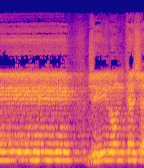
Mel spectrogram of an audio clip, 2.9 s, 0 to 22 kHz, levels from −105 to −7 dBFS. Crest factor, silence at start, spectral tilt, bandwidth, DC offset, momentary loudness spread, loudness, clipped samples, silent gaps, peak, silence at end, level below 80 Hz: 12 dB; 0 s; -3.5 dB/octave; 16 kHz; under 0.1%; 6 LU; -18 LUFS; under 0.1%; none; -6 dBFS; 0 s; -70 dBFS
